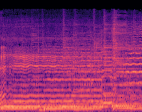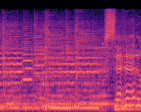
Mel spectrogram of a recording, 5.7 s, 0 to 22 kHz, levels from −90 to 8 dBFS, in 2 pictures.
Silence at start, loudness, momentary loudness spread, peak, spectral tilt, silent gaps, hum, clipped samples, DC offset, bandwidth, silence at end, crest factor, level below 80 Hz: 0 s; -15 LUFS; 3 LU; -2 dBFS; -4.5 dB/octave; none; none; under 0.1%; under 0.1%; 16 kHz; 0 s; 12 dB; -42 dBFS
